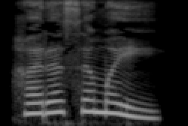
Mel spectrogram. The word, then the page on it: ಹರಸಮಯಿ: kannada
